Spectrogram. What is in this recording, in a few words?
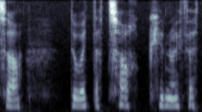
"toc", Welsh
